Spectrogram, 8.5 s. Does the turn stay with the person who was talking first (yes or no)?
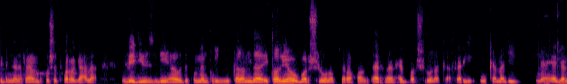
no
